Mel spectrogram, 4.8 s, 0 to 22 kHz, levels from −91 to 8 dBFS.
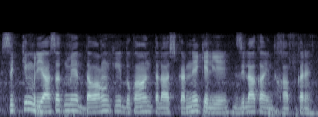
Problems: constant background noise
